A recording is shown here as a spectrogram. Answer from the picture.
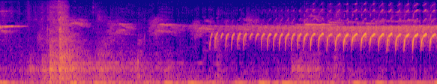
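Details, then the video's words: Red Belgian canary singing intensely for training: after a stretch of soft background noise and a few faint notes, a fast rattling trill begins and grows steadily louder, notes repeating rapidly and evenly, over a low rumbling hum. "Canário belga vermelho canta muito gargata profunda e intensa para treinar"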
